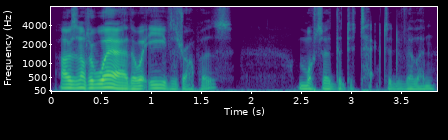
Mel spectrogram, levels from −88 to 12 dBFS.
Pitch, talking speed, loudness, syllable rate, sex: 100 Hz, 170 wpm, -19 LUFS, 7.6 syllables/s, male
